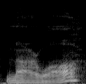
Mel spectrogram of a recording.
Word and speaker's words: Nahvalur: And here is the Narwhal, pronounced Narwhal, but spelled Nahvalur. Narwhals, they are narwhals. This is the new logo and new name for Narwhal. Apparently it's Icelandic for narwhal, but pronounced the same.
